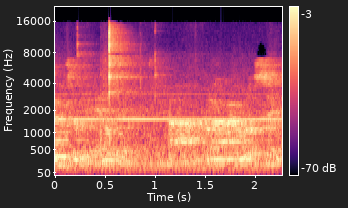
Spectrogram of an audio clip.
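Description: A voice and music in the background, with a single sharp click about half a second in.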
